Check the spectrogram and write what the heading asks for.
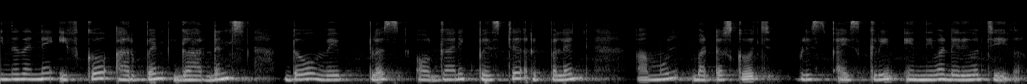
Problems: none marked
